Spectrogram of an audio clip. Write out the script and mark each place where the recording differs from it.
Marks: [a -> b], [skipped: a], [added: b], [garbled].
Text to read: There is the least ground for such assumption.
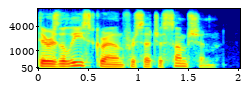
There is the least ground for such assumption.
